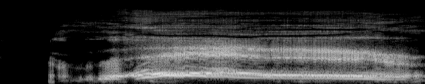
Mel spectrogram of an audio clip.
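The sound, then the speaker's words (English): A human voice imitates a T-Rex on the hunt with a long, low, throaty growling roar. It starts with a brief stuttering onset, swells, holds steady for about three seconds, then eases off. “I am going to try to make the sound of a T-Rex on the hunt.”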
